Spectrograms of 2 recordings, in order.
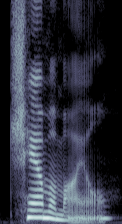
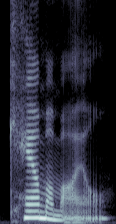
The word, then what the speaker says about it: chamomile: Common mispronunciation. Chamomile. Correct pronunciation. camomile The c h makes a k sound and the final syllable rhymes with mile.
